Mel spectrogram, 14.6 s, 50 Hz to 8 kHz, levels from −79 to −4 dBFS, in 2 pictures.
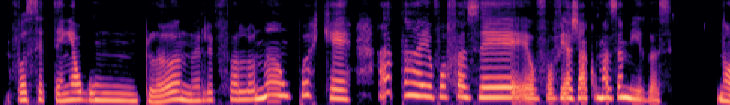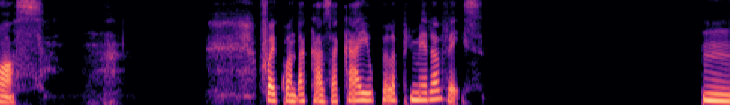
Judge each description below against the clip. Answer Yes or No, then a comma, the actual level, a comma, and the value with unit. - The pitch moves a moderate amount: No, wide, 6.6 semitones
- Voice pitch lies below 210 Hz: No, high, 215 Hz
